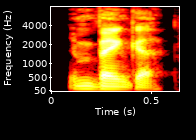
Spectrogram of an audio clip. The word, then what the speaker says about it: Mbenga: like the relationship between Pike and Mbenga. Is that how you pronounce his name? – Mbenga.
